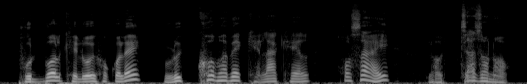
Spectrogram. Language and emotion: Assamese, disgusted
